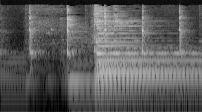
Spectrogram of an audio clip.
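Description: Oval-hole gypsy jazz acoustic guitar played with a pick: a couple of short plucked notes, then a chord struck about a second in that rings on, and another quick note near the end.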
